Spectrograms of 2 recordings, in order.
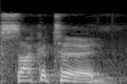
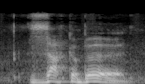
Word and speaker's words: Zuckerberg: And hey, Mark sucker turd. Is it sucker turd, right? Mark sucker turd. That's how it's pronounced.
